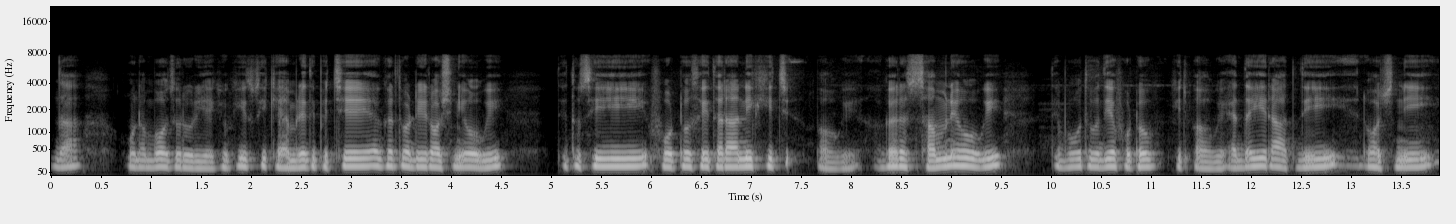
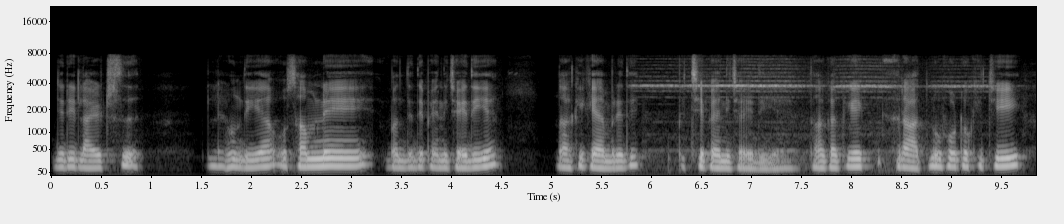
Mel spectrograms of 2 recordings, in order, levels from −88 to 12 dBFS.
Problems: none marked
